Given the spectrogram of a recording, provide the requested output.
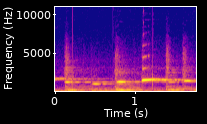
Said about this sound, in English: You're playing. That's the closing credits. That's the closing credits? Yeah.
